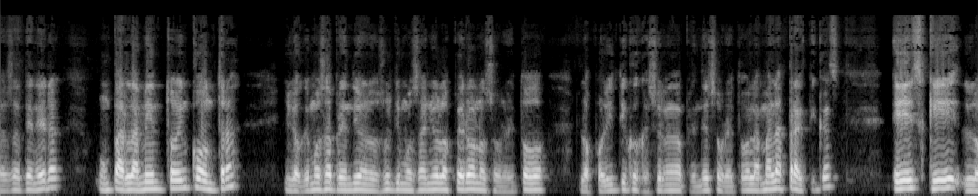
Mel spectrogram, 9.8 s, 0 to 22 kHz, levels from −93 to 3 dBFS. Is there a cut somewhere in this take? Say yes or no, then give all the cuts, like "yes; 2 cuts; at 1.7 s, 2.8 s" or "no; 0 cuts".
no; 0 cuts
